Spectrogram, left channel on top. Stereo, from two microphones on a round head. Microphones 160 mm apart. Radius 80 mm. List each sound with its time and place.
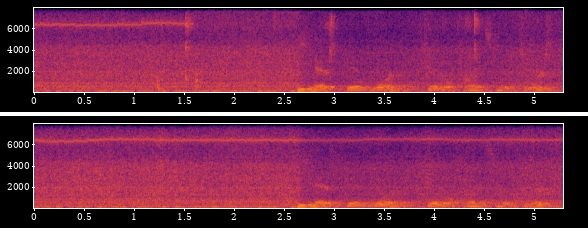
2.6 s a man speaking: 25° left (ahead or behind), 0.9 m; by 5.2 s 35° left (ahead or behind), 2.5 m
